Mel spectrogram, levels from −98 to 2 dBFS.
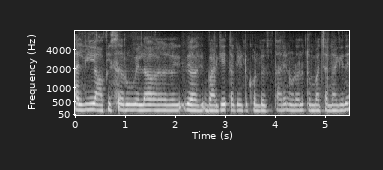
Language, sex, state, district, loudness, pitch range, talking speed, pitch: Kannada, female, Karnataka, Dakshina Kannada, -17 LUFS, 190-200 Hz, 85 wpm, 195 Hz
